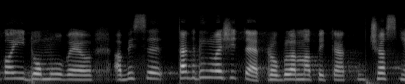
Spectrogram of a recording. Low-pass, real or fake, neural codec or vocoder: 10.8 kHz; fake; codec, 24 kHz, 0.9 kbps, WavTokenizer, large speech release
